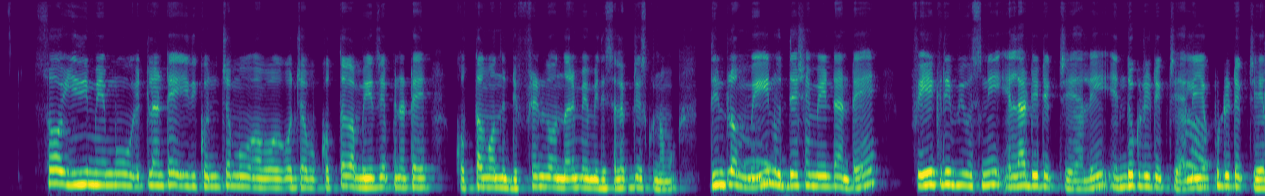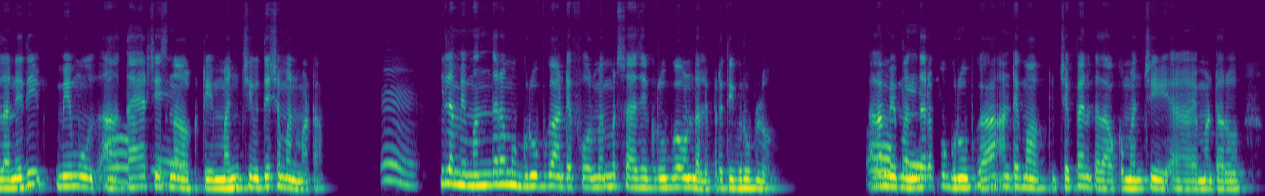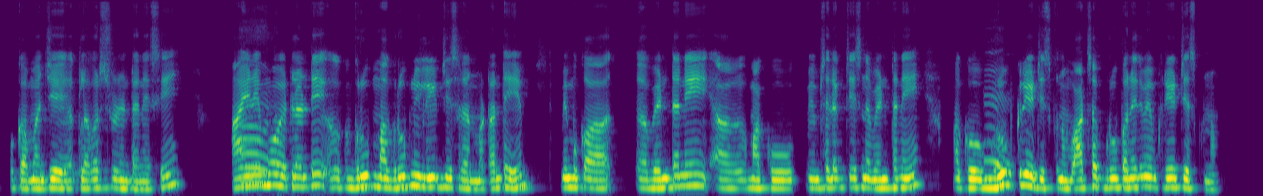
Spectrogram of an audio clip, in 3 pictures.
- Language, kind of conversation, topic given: Telugu, podcast, పాఠశాల లేదా కాలేజీలో మీరు బృందంగా చేసిన ప్రాజెక్టు అనుభవం మీకు ఎలా అనిపించింది?
- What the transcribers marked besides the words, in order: tapping; in English: "సో"; in English: "డిఫరెంట్‌గా"; in English: "సెలెక్ట్"; in English: "మెయిన్"; in English: "ఫేక్ రివ్యూస్‌ని"; in English: "డిటెక్ట్"; in English: "డిటెక్ట్"; in English: "డిటెక్ట్"; in English: "గ్రూప్‌గా"; in English: "ఫోర్ మెంబెర్స్ యాజ్ ఏ గ్రూప్‌గా"; in English: "గ్రూప్‌లో"; in English: "గ్రూప్‌గా"; in English: "క్లెవర్ స్టూడెంట్"; in English: "గ్రూప్"; in English: "గ్రూప్‌ని లీడ్"; in English: "సెలక్ట్"; in English: "గ్రూప్ క్రియేట్"; in English: "వాట్సాప్ గ్రూప్"; in English: "క్రియేట్"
